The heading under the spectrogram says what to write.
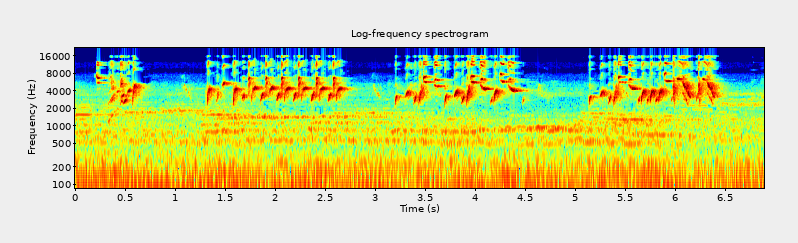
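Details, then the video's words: Goldfinch singing four lively phrases of rapid, liquid twittering notes, each burst lasting about a second and separated by brief pauses, with a quiet background hum. "اقوا واجمل تغريد حسون"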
